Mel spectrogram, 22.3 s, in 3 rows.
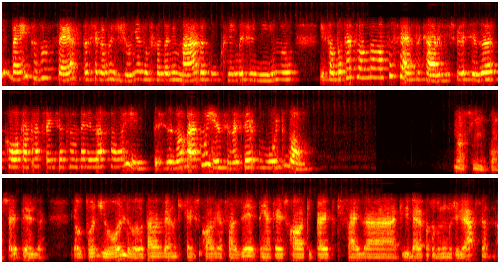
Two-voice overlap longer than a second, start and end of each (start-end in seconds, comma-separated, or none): none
